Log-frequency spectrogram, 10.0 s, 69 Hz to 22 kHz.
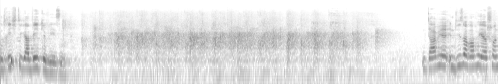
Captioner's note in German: Beifall CDU und BÜNDNIS 90/DIE GRÜNEN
